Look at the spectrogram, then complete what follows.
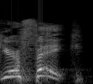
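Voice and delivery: acted blunt condemnation; harsh accusation. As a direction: throw the accusation out rashly. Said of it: "say it as rash and as harsh as that".

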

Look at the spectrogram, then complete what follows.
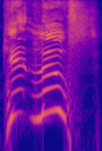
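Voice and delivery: loud, high exhortation, second time bigger; hyped-up preacher's yell; playful shout. Real, not acted. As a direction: holler it to get the crowd moving. Urging the congregation to loosen up.

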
